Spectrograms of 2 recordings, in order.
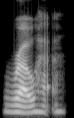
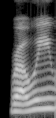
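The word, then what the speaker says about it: Rohe: The name is pronounced to rhyme with way, and once you encounter the fabric quality in person, the name becomes impossible to forget. Rohi works almost exclusively with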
